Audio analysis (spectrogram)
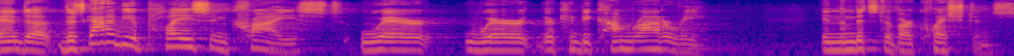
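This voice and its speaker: A man at a fairly high pitch and a moderate pace with ordinary pitch variation, on a very clean recording with a silent background. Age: 60s. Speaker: travelling preacher. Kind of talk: sermon. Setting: church. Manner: repetitive, halting speech.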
